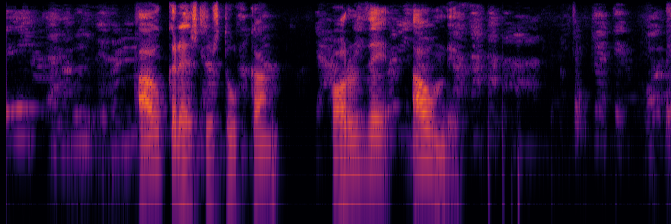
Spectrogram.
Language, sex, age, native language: Icelandic, male, 30-39, Icelandic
